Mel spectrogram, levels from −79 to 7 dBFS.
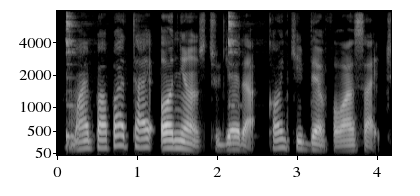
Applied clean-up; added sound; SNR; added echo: neural mask model RNNoise.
